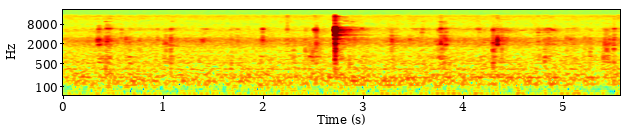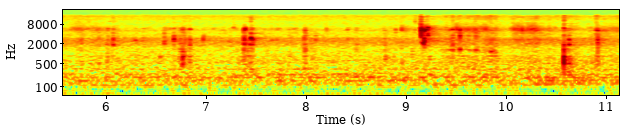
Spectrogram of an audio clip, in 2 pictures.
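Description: Faint chewing of pizza, with small mouth clicks scattered through and one sharper click a few seconds in; near the end, a bite into the pizza crust.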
